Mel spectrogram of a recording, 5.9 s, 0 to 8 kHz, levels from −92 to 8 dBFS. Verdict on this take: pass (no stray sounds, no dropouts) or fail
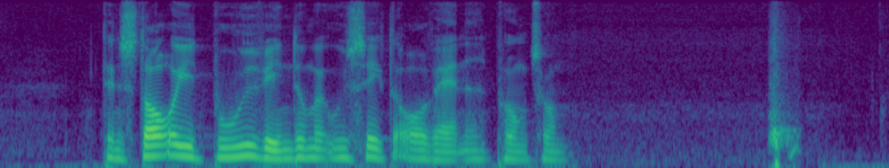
fail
